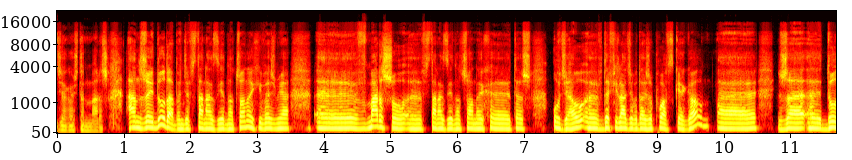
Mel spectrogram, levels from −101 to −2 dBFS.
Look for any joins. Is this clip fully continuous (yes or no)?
no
